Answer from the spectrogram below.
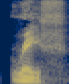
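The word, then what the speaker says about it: Ralph: Rafe. Right. Is how you say that.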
